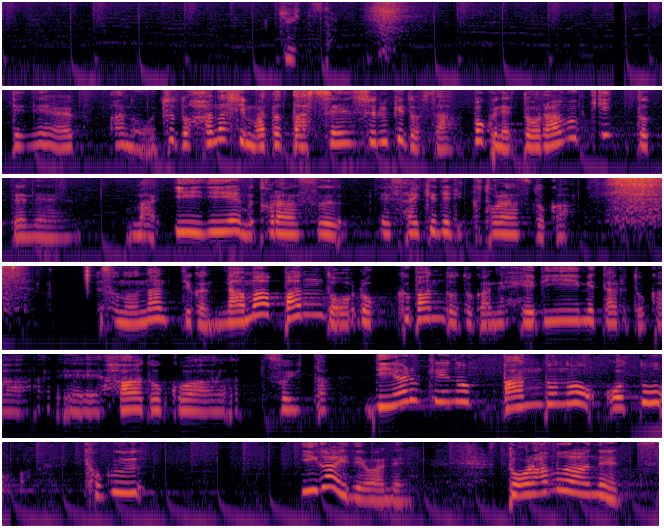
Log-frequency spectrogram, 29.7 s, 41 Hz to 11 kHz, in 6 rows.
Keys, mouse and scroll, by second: 3.7 click.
